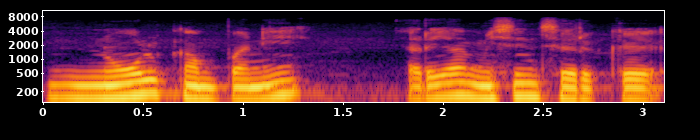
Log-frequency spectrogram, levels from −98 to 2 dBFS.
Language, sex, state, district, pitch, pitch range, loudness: Tamil, male, Tamil Nadu, Namakkal, 140 Hz, 125-155 Hz, -14 LUFS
